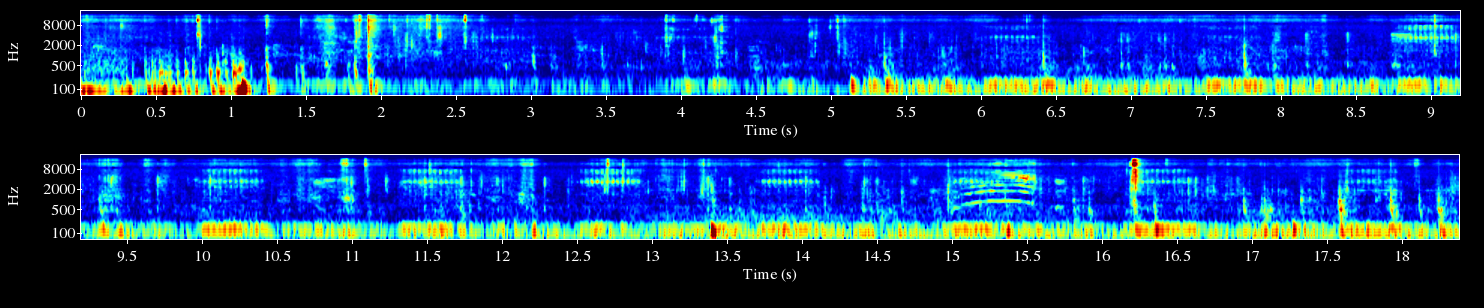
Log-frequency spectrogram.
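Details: Mother Persian Chinchilla shorthair cat Yupi purring while tending her kittens, born during a typhoon in early September; a steady low rumbling purr runs throughout, with rustling and a brief high kitten mew near the end.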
